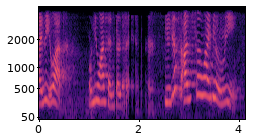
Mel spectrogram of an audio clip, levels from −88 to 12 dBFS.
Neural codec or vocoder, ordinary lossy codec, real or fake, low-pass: codec, 16 kHz, 2 kbps, X-Codec, HuBERT features, trained on general audio; MP3, 32 kbps; fake; 3.6 kHz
